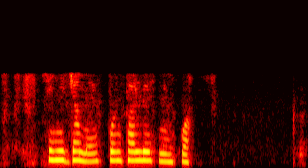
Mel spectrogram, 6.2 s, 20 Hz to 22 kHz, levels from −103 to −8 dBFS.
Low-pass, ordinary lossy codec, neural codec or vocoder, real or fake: 3.6 kHz; AAC, 32 kbps; none; real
